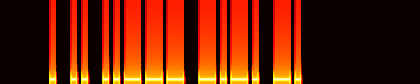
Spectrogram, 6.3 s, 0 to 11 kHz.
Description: Morse code, heard as a keyed tone, about 15 wpm, 700 Hz. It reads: EI2CN
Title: Call Signs Repeated 3x - 15wpm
